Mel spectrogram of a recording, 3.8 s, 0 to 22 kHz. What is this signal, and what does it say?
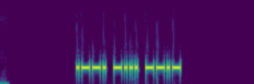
Morse code, heard as a keyed tone, about 30 wpm, 700 Hz. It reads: PBQ
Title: USA Call Sign Postfixes - 3 Letters 30wpm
